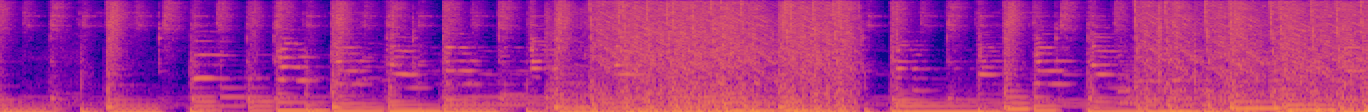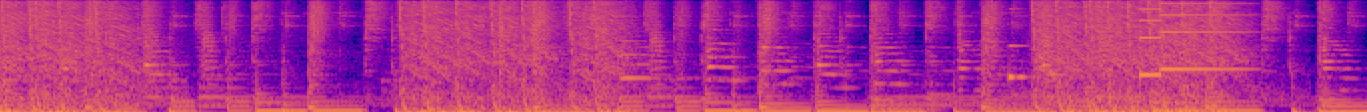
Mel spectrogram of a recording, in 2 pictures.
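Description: Gunfire from a Tyrannosaurus hunt in the video game RimWorld, with repeated bursts of loud shots and crashes layered over dense, continuous game music.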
